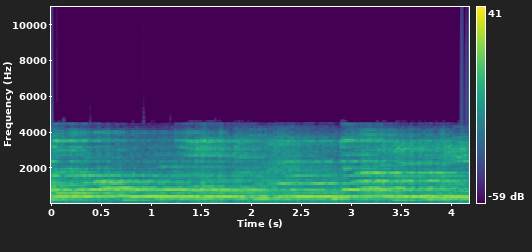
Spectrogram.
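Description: Music with a singing voice holding long, slow notes, changing pitch only every second or so.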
